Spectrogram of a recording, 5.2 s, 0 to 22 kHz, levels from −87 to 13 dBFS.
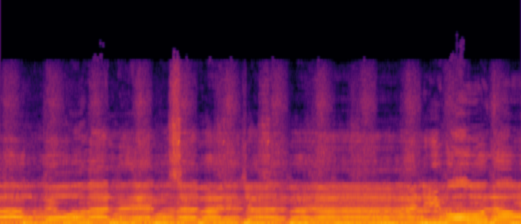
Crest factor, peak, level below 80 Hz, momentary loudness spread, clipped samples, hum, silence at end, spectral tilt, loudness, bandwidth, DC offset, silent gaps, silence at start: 10 dB; 0 dBFS; -32 dBFS; 3 LU; under 0.1%; none; 0 s; -6 dB/octave; -11 LUFS; 15.5 kHz; under 0.1%; none; 0 s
